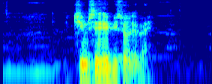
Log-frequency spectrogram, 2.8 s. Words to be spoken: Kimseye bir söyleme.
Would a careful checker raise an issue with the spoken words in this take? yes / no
no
